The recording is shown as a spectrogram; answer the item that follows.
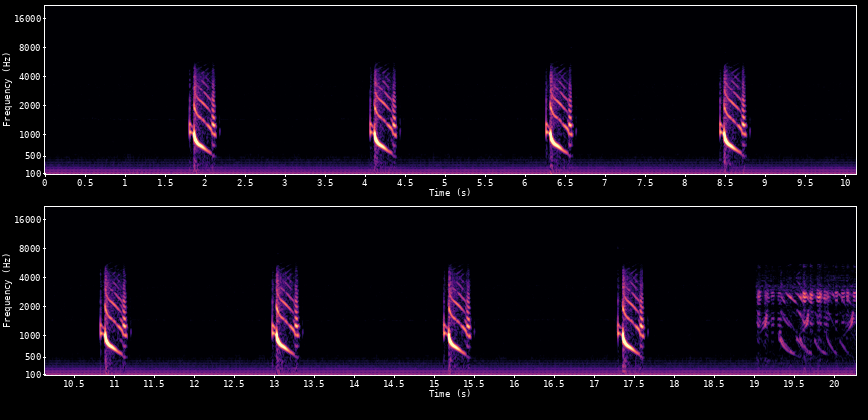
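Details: Male túngara frog in a sound-proof box calling back to conspecific chorus played through a speaker: eight descending harmonic whines about every two seconds, then a denser burst of overlapping calls at the end, over a low hum.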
